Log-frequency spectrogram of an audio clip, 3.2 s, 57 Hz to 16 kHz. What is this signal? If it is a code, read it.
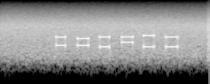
DTMF, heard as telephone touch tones, dialled by hand, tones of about 150 ms, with radio hiss and a squelch burst at the end. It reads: 542032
